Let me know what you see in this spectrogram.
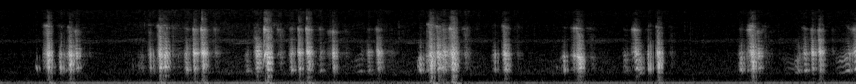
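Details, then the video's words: In spring, male wood frogs chorus in their vernal pool after migrating there, giving short, hoarse clucking croaks that sound much like quacking ducks; they do not make this call during the migration. "It's not ducks. Sounds like ducks, but it's actually male wood frogs chorusing in their vernal pools, singing."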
